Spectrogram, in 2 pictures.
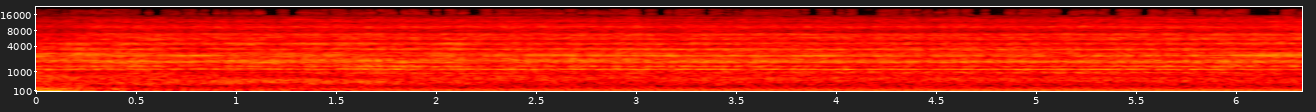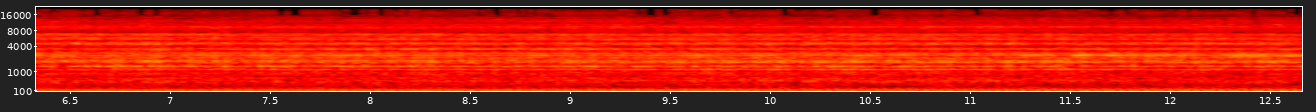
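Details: GMC starter: constant high metallic grinding whine over idle after startup; starter gear not retracting and staying engaged on the flywheel.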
